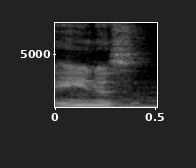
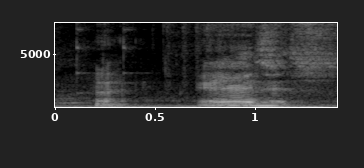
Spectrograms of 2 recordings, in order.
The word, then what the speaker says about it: anise: you did say anus. Anise. Anise.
